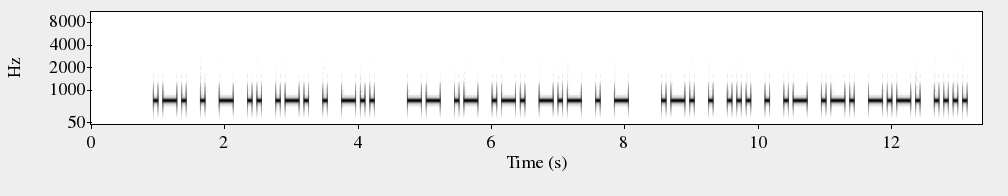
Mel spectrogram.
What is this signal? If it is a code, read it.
Morse code, heard as a keyed tone, about 17 wpm, 700 Hz. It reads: RETIRED MARKET RESEARCH
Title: Practice QSO - Exchange 3 - More Info - 17wpm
